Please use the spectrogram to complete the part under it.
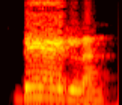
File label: "English", irish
